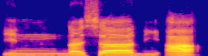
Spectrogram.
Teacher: ইন্না শানিআকা হুয়াল আবতার, হামজা নুন জের ইন, এখানেও কি নুন মুসাদ্দাদ গুন্না ওয়াজিব, একালে পরিমাণ গুন্না করব।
